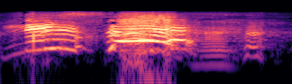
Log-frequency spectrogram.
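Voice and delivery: calling out. Real, not acted. Calling out to the cat.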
